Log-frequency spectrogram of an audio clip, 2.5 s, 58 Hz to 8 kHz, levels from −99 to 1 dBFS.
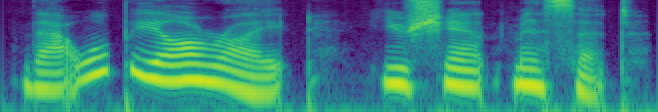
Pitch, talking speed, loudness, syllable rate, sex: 205 Hz, 220 wpm, -15 LUFS, 4.3 syllables/s, female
